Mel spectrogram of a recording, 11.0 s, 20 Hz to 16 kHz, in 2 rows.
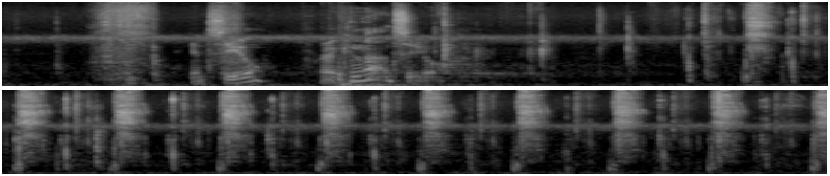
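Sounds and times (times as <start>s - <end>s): hand pump hissing strokes: 4.6s - 11.0s.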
